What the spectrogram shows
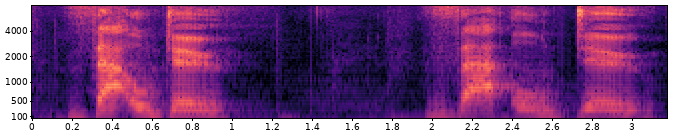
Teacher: I've used a glottal T, you don't have to.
